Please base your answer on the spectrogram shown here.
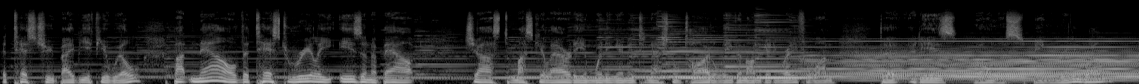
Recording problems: background music; very loud; throughout; as loud as the speech

